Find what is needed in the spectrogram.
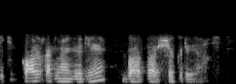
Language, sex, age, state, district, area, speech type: Urdu, male, 18-30, Delhi, Central Delhi, urban, conversation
